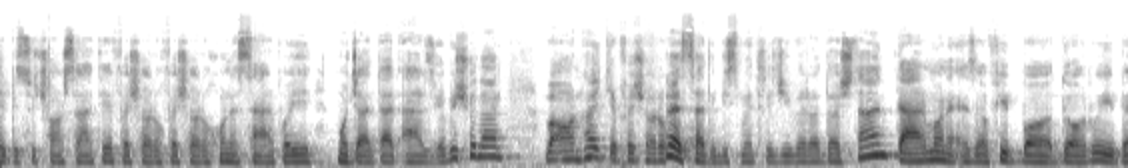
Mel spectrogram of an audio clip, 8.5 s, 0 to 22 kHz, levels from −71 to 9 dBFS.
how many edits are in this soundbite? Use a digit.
3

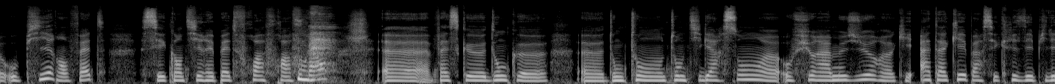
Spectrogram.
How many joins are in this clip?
0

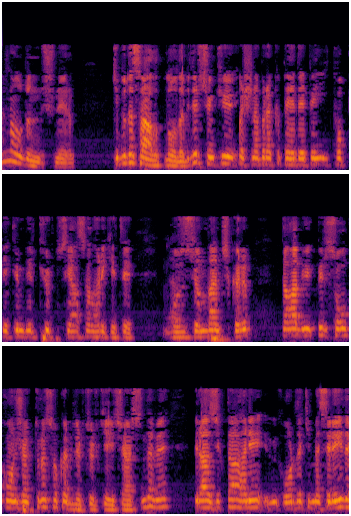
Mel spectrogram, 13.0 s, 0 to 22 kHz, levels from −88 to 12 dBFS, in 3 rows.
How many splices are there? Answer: 1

